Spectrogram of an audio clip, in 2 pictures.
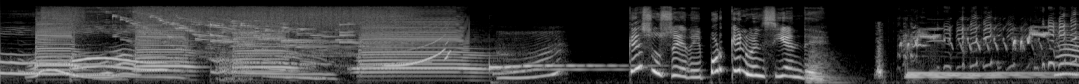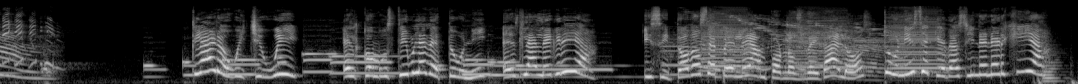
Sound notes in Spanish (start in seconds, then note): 0.1 Sonido de bocina; 8.8 Sonido de pájaro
